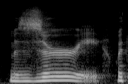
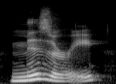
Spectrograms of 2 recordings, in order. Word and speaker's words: Missouri: hear Missouri, Missouri, Missouri, with a z, those S's becoming a z, z, z, z sound. Missouri, Missouri. You got to be careful. Make sure you're stressing the second syllable and making this a purple shirt word. Missouri. It's not misery. Misery, or to be so unhappy. It's not misery in Missouri.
